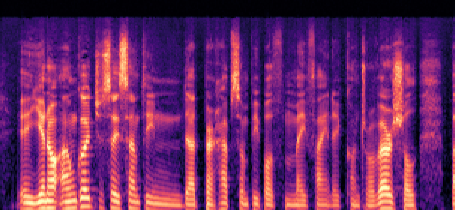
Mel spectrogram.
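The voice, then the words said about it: Non-native English accent. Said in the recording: “everybody can understand how easily and how beautiful you speak English. I have the excuse. ... It was my accent.”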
